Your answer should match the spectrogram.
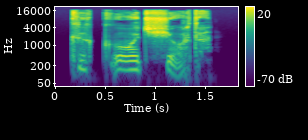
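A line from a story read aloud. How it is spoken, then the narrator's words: Hoarse wheeze. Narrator (Russian): просипел Стас хрипло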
